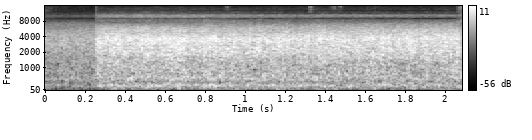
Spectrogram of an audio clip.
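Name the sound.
Moss Cave waterfall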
